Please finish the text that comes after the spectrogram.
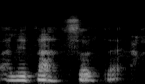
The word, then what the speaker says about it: Aletha Solter: En français, on le prononce Aleta Solter.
